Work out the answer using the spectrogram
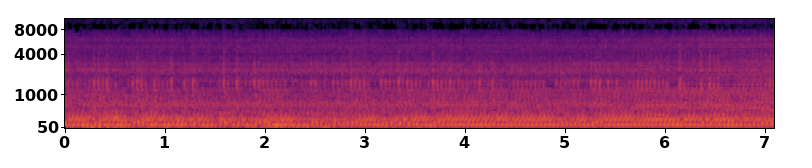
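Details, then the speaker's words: Swan X 165F Chinese single-cylinder diesel idling on a 50% used motor oil / 50% diesel mix; steady, even thump. After rough running right after the fuel change, it seems to be smoothing out. "But hey, look, it seems like it smooths out a little bit."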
